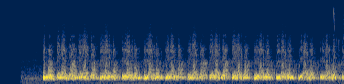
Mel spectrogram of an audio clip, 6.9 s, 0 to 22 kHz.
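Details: Fetal heartbeat on Doppler: rapid, regular whooshing pulses around 136 beats a minute, normal range.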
